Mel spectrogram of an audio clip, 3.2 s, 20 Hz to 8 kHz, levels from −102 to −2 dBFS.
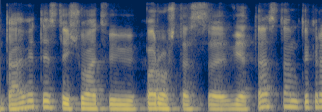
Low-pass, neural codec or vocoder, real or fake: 7.2 kHz; none; real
